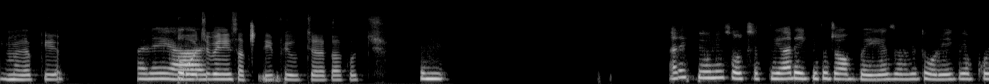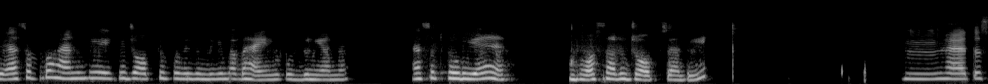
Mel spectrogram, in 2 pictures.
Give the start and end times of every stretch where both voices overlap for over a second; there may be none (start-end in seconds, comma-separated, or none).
none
